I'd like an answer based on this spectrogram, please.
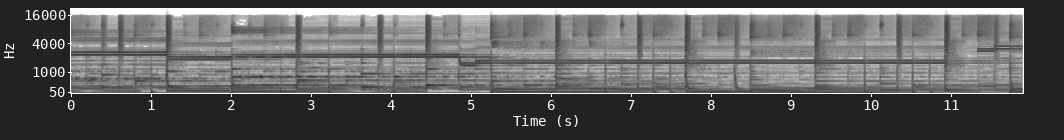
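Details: Ambient instrumental music with sustained tones and percussive hits plays throughout, and no animal voice is heard.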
